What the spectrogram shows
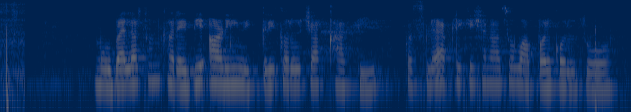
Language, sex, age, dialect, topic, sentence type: Marathi, female, 18-24, Southern Konkan, agriculture, question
